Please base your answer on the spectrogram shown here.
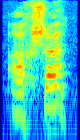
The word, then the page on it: axsha: Xyzyl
